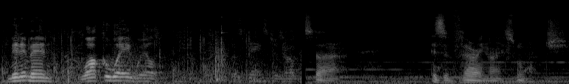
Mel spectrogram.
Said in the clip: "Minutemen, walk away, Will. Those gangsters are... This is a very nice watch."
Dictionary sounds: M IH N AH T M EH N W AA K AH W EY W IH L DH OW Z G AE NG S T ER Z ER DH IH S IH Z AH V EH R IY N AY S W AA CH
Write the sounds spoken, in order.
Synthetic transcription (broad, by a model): M IH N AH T M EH N W AA K AH W EY W IH L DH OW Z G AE S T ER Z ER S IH IH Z AH V EH R IY N AY S W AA CH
